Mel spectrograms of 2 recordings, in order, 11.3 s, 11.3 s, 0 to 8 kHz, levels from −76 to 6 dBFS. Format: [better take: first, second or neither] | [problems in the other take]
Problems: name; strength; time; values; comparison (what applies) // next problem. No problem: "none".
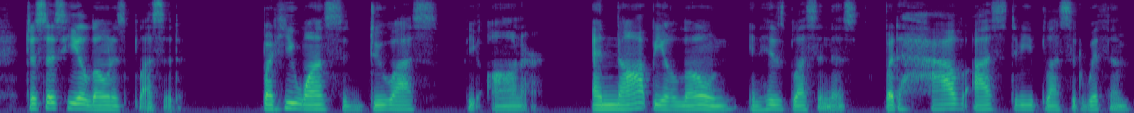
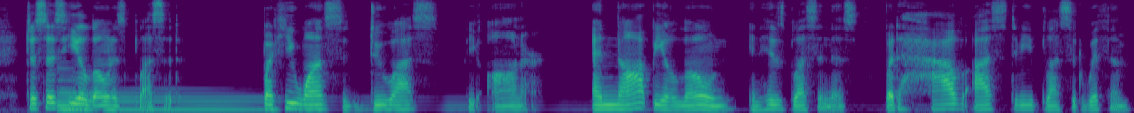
first | noise reduction (neural mask model RNNoise)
